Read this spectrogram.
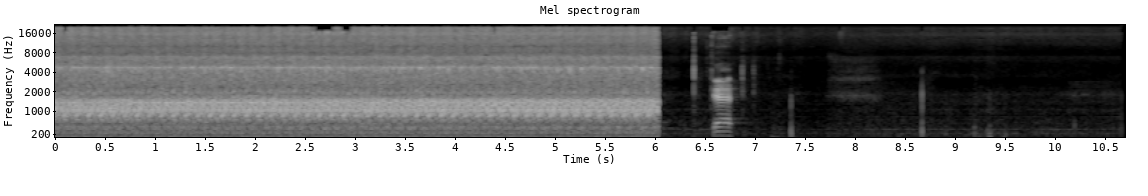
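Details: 4106 bus diesel after Allison V730 transmission swap, in shop: steady even idle with firm regular beat, no stumbles for six seconds, then stops; normal healthy idle.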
